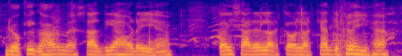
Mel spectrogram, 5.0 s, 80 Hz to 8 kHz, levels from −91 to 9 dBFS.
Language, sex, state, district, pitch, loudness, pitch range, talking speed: Hindi, male, Bihar, Patna, 145 Hz, -14 LUFS, 140-150 Hz, 190 wpm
